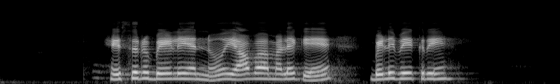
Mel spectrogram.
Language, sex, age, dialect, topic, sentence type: Kannada, female, 31-35, Central, agriculture, question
